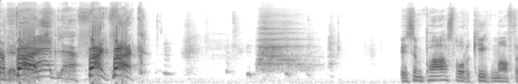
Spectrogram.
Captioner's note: laughter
